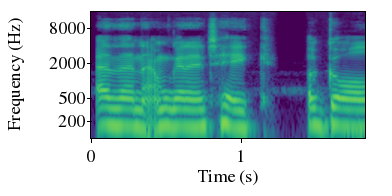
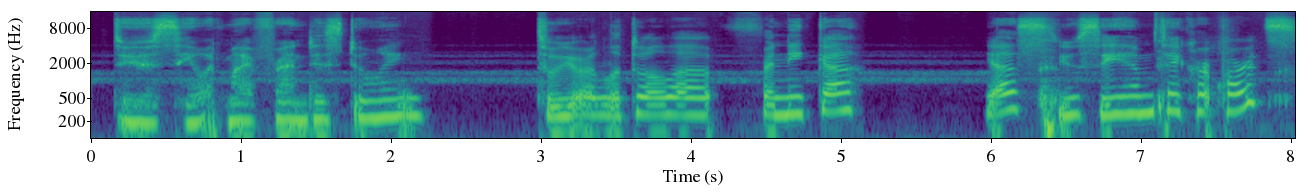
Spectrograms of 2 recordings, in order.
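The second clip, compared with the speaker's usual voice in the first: whispered, much higher; 8 semitones higher than usual. Role-playing a captor, speaking to the tied-up guy, whispering. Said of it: "I'm going to whisper and I'm going to say".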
